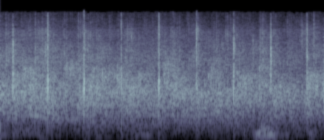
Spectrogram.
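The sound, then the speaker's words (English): An audience applauds the performers steadily, a dense wash of many hands clapping with a few sharper individual claps standing out. “Let's give another round of round of applause for them.”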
